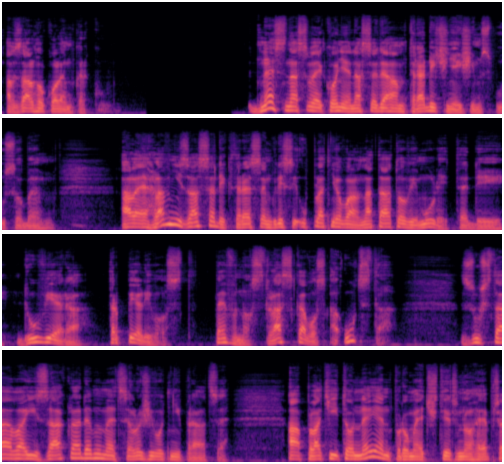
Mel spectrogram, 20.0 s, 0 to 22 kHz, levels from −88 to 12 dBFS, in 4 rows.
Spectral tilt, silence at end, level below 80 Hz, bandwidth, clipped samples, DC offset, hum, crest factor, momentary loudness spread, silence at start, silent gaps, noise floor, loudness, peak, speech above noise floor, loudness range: -5.5 dB/octave; 0 s; -42 dBFS; 13.5 kHz; under 0.1%; under 0.1%; none; 20 dB; 11 LU; 0.05 s; 1.47-2.30 s; -48 dBFS; -20 LUFS; 0 dBFS; 28 dB; 3 LU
